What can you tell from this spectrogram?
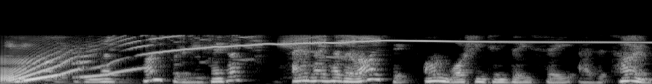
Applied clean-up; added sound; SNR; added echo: classical method WPE with log-MMSE.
